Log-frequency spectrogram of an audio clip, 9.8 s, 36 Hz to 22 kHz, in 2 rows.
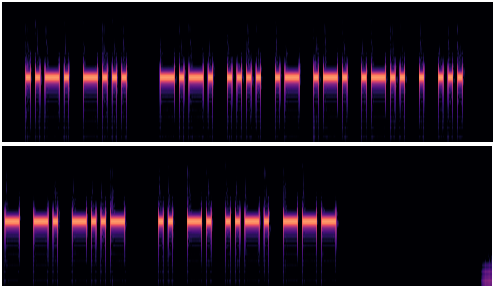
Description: Morse code, heard as a keyed tone, about 25 wpm, 700 Hz. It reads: FB CHARLES TNX INFO
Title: Practice QSO - Exchange 3 - More Info - 25wpm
